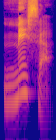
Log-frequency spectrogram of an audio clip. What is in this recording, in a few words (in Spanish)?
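"mesa" Spanish, female; mekanta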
